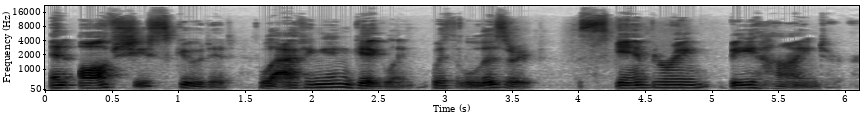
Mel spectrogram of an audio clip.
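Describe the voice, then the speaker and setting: Animated man reading to kids. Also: mid-range voice, takes it slowly, vocal fry. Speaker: storytime reader. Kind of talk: animated children's read-aloud. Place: small child's bedroom indoors.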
